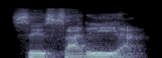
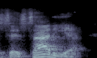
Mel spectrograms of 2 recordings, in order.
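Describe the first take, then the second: First: The stress falls on the syllable re. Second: The stress falls on the syllable sa. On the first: It names the city honoring Caesar. The speaker calls it right. "Cesarea, Cesarea, ¿no?" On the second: It names the surgical birth, not the city. The speaker calls it wrong. "no le ponen bien la tilde, en vez de decir Cesarea, dicen cesárea"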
